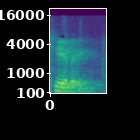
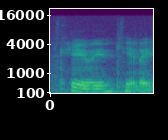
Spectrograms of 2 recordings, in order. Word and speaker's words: Keilidh: What is the right pronunciation? Kaylee. Kaylee, yeah.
